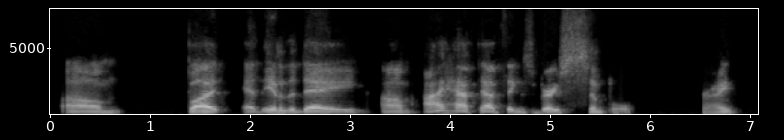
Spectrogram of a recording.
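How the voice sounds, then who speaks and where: A man speaks with a Southern US accent at a fairly low pitch. The background is quiet. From US South. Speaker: financial podcast host. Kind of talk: casual discussion. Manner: slow.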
